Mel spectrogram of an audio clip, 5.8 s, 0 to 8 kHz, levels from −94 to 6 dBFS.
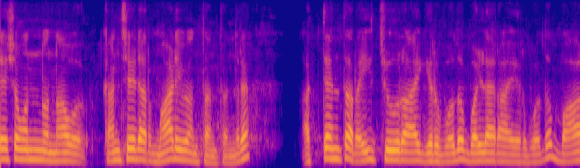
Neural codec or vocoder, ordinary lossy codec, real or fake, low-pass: codec, 16 kHz, 4.8 kbps, FACodec; none; fake; none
